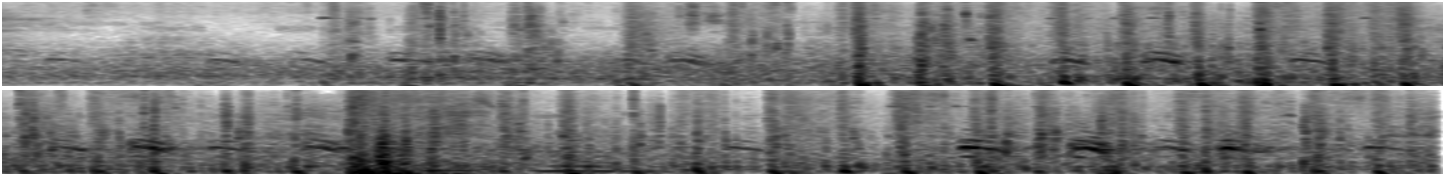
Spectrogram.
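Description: Footsteps run quickly over grass and mud.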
